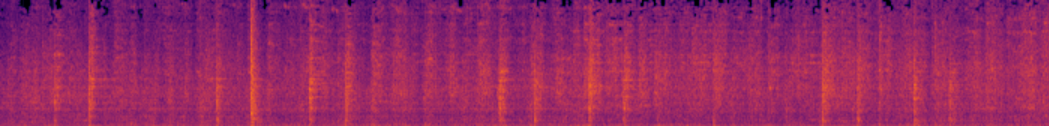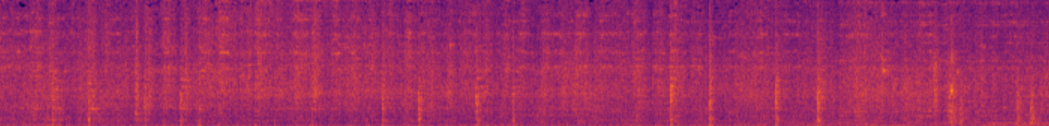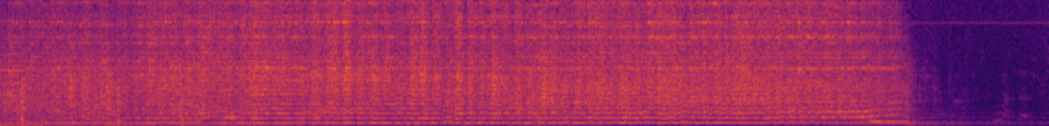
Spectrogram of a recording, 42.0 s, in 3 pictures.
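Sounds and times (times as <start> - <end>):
freight train rumbling past: 0.0 - 41.9
wheels clicking over rail joints: 0.2 - 31.2.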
